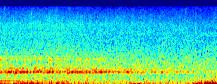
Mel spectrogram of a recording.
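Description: Ambient soundtrack: a held, sustained tone fades away over the first couple of seconds, leaving a low rumbling drone.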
